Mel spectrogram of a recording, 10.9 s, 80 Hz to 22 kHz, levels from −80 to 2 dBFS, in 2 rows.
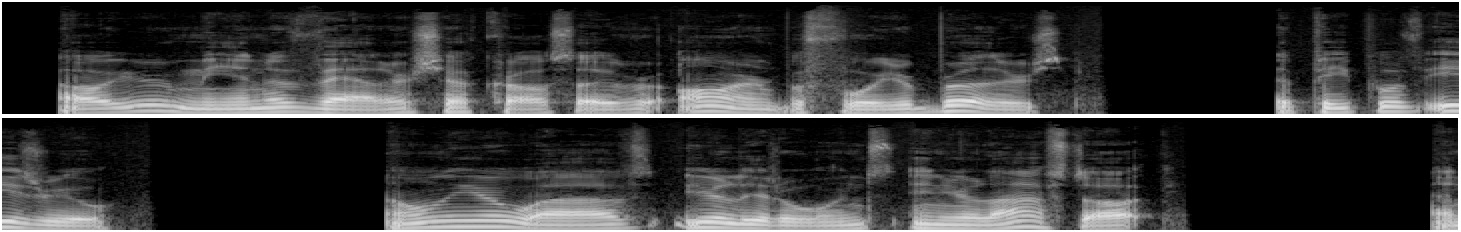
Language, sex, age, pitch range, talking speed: English, male, 40-59, 105-135 Hz, 145 wpm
